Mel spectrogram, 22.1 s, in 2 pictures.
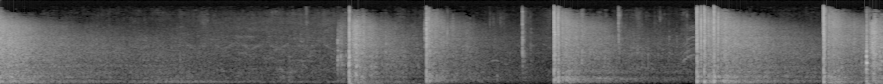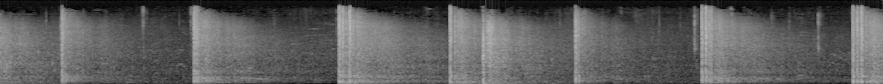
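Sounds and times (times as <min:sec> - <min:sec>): firework bangs echoing: 0:00.0 - 0:02.2, 0:04.1 - 0:06.2, 0:06.9 - 0:08.0, 0:08.7 - 0:12.7, 0:13.4 - 0:14.4, 0:15.3 - 0:19.0, 0:19.8 - 0:21.0, 0:21.7 - 0:22.0.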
